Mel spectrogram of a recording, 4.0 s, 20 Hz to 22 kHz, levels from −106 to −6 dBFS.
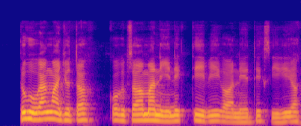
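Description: No faults can be heard in the speech, which comes through a WebRTC call path whose Opus coding leaves its usual coding noise and a top end that stops at 12 kHz.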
